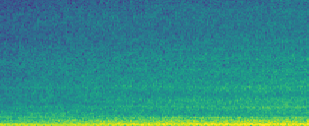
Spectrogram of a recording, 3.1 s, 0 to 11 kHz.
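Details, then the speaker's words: Grinnall Scorpion with newly fitted radiator cooling fan, engine warmed until the fan kicks in, outlet air about 58°C: steady low whirring drone with even airflow and no rattles or scraping; normal cooling fan operation. "and then I'm going to drain it all off again and fill it for the final time with antifreeze coolant okay the fan has just kicked in"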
